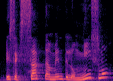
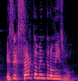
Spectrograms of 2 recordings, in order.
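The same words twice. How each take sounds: First: Said in the usual way. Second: Exactamente stressed, pitched higher; emphatic. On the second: Shown as a demonstration. Preacher driving home the parallel to the congregation, emphatic stress on exactamente. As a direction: lean hard on exactamente, higher.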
